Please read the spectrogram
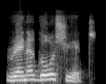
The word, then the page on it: renegotiate: Indian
